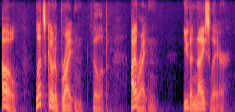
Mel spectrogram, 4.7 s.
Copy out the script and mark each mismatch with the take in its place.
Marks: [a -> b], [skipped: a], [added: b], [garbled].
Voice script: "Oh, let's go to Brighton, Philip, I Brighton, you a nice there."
"Oh, let's go to Brighton, Philip, I Brighton, you a nice there."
